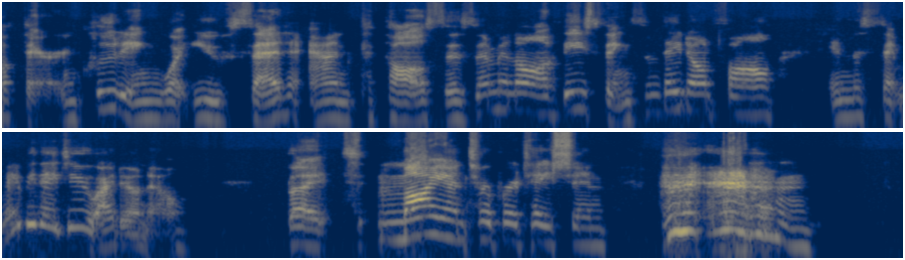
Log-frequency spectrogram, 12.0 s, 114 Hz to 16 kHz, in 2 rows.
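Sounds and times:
person clearing throat: 10.4 - 11.4.

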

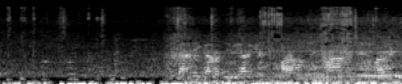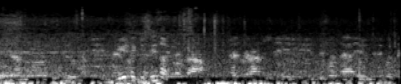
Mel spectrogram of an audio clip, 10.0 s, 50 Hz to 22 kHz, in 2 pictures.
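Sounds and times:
indistinct voices: 0.0 - 10.0
microphone being jostled and rubbed: 0.0 - 10.0.

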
